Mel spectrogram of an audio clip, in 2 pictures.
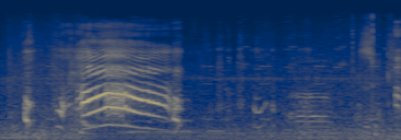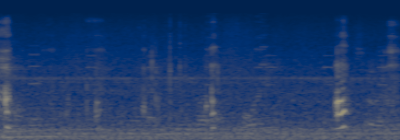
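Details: Newborn baby girl's cry in a hospital delivery, possibly in the operating room: a loud, high, wavering cry lasting about a second, then softer room sounds and adult voices in the background.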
